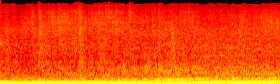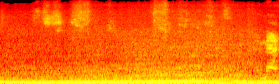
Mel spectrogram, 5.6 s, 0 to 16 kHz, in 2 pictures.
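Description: A 1939 Ford flathead V8 truck creeps along in first gear, its engine a steady loud low rumble with a slowly rising drone that runs continuously throughout, with no talking.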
